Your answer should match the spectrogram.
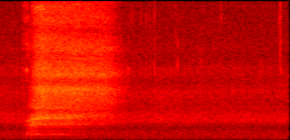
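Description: A person's sharp breath out through the nose: one hiss that starts about half a second in and fades away over about a second and a half.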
